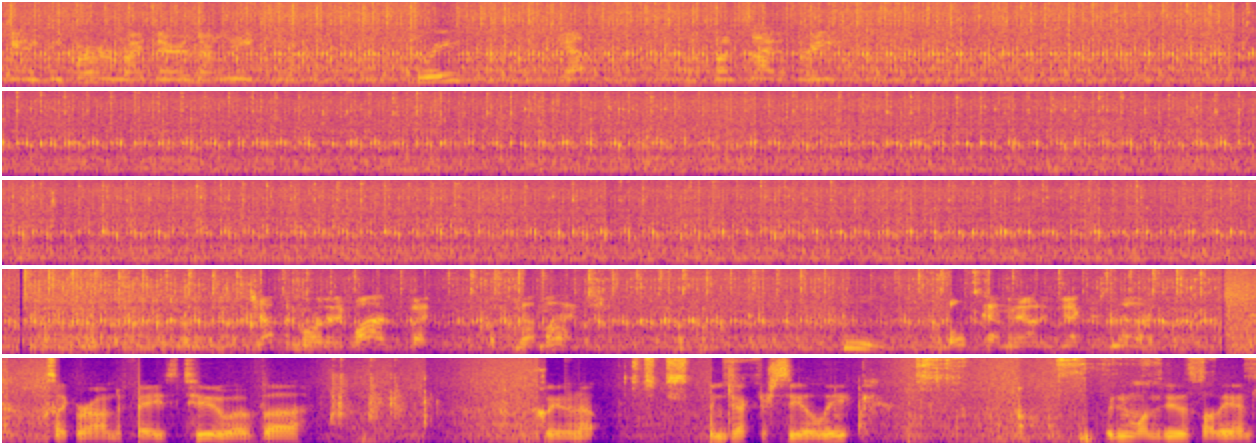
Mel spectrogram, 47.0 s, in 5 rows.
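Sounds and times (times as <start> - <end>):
diesel engine idling clatter: 0.0 - 38.8, 39.5 - 47.0.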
